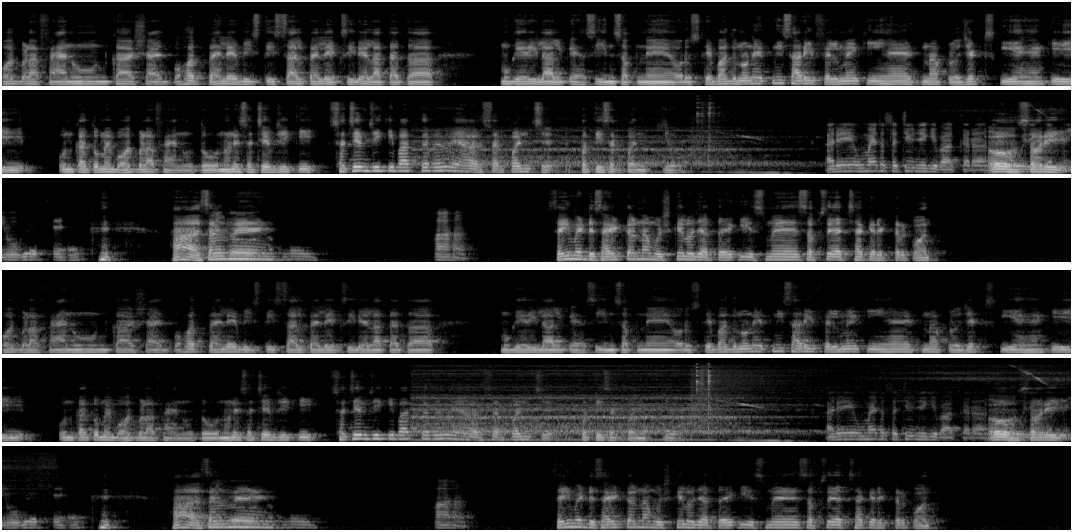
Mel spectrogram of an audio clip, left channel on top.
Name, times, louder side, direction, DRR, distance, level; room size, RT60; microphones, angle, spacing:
voice 1, 0.0-4.5 5.0-11.0 11.3-17.5 20.5-21.4 22.3-24.1 26.9-30.7, left 3 dB, 45° left, 0.6 m, -26 dB
sound 1, 14.8-21.9, right 5 dB, 70° right, 1.0 m, -39 dB
voice 2, 18.9-22.2 23.4-24.5 25.7-26.1, left 3 dB, 65° left, 1.0 m, -34 dB
16.5 x 8.7 x 4.0 m
head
